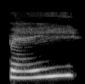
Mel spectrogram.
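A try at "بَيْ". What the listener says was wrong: Bay. Very good. So you read the whole bit. Very nice. So that's bay and you made it 2 counts long.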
